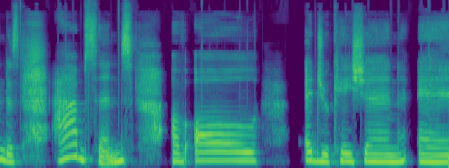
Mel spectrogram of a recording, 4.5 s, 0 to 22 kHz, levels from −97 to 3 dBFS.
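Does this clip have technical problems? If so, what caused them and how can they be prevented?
Yes. Word clock ticks run from 0.14 s to 4.45 s, about fifty ticks spaced roughly 70 ms apart, through the speech. The receiving device was running on its own clock instead of locking to the sender's, with a mismatch on the order of a few hundred ppm, so at each slip a single sample was dropped or repeated. A spectrogram shows evenly spaced thin vertical broadband lines, and a zoomed waveform shows a small step at each one. Prevention: slave the receiver to the incoming digital clock or to a shared word clock.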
